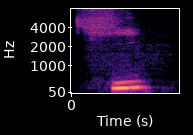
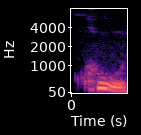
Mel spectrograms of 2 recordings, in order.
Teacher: Most people think that this is the same sound, but in fact, this is a palatal qui, and this is a velar ku, qui, ku. So try to pronounce them, you will see that your mouth takes an entirely different configuration, and it's not the fault of the vowel E and U.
